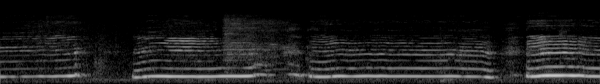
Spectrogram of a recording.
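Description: A person's voice holding long, steady notes, one after another with short breaks between them, each a second or two long.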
